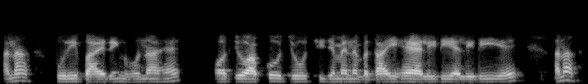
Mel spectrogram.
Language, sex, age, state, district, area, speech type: Hindi, male, 45-60, Madhya Pradesh, Bhopal, urban, conversation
